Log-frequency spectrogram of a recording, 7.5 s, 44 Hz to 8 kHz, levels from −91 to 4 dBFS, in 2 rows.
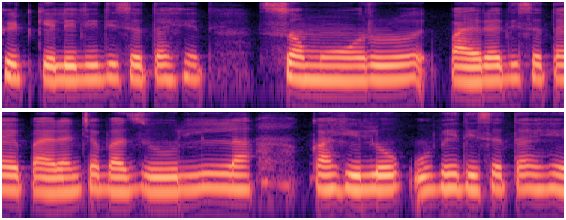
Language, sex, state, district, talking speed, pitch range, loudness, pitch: Marathi, female, Maharashtra, Sindhudurg, 110 wpm, 175-185 Hz, -16 LUFS, 180 Hz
